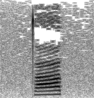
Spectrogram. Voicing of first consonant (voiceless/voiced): voiceless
